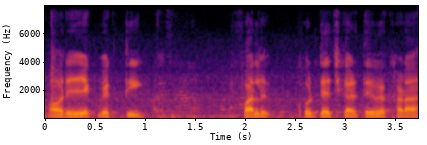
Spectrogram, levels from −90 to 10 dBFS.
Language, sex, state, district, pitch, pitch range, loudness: Hindi, male, Uttar Pradesh, Lucknow, 120 Hz, 110-125 Hz, -18 LUFS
